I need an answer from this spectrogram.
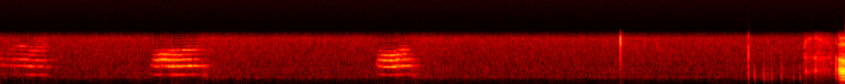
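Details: Domestic cat indoors at night in a dark room, a sound it makes every night: three drawn-out, wavering harmonic meows about two to three seconds apart, then a quiet stretch with a few sharp clicks and a loud rustle closing the recording.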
